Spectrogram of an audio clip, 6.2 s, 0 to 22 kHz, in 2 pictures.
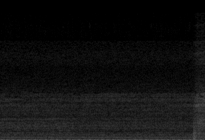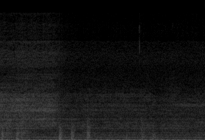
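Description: A Class 57 locomotive rolls along rails in Train Simulator Classic between Bristol Temple Meads and Cardiff, a steady low engine drone with a brief cluster of rhythmic wheel clacks over rail joints midway.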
